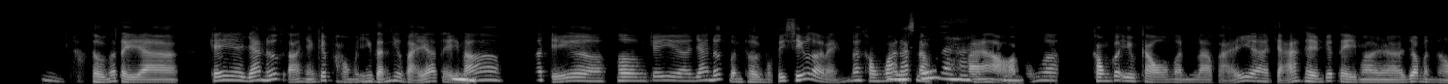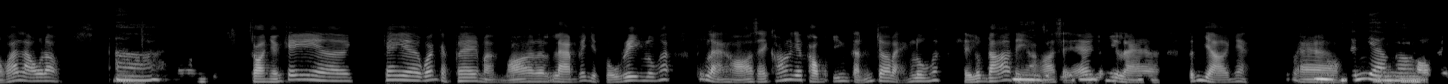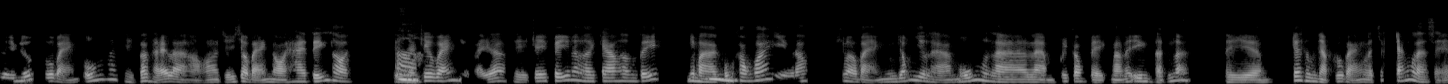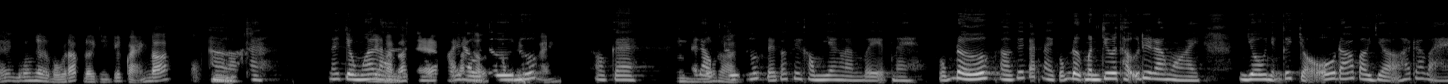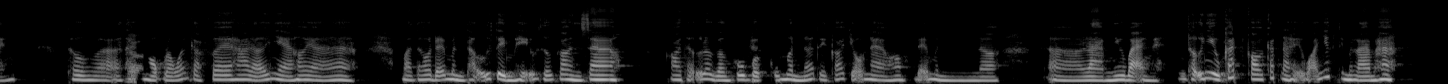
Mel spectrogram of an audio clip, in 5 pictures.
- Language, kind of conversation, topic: Vietnamese, advice, Làm thế nào để bạn tạo được một không gian yên tĩnh để làm việc tập trung tại nhà?
- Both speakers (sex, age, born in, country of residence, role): female, 35-39, Vietnam, Vietnam, user; male, 30-34, Vietnam, Vietnam, advisor
- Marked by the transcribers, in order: other background noise; tapping; "làm" said as "ừn"; unintelligible speech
